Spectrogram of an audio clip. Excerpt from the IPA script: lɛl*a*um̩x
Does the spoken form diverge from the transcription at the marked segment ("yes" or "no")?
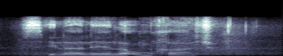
no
